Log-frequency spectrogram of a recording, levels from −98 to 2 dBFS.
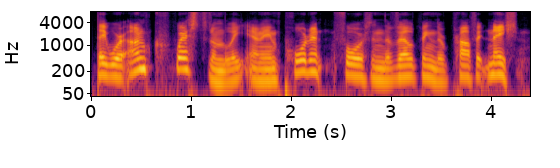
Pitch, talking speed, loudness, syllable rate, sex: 145 Hz, 150 wpm, -19 LUFS, 5.7 syllables/s, male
